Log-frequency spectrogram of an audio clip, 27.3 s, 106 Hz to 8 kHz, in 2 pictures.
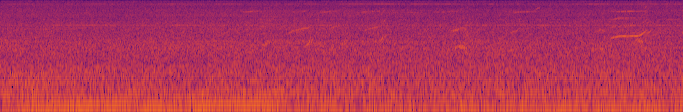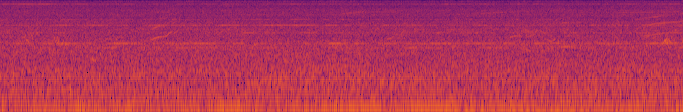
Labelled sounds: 5.8	6.3	killer whale, southern resident, 1.3 to 2.8 kHz
8.9	9.4	killer whale, southern resident, 1.0 to 2.8 kHz

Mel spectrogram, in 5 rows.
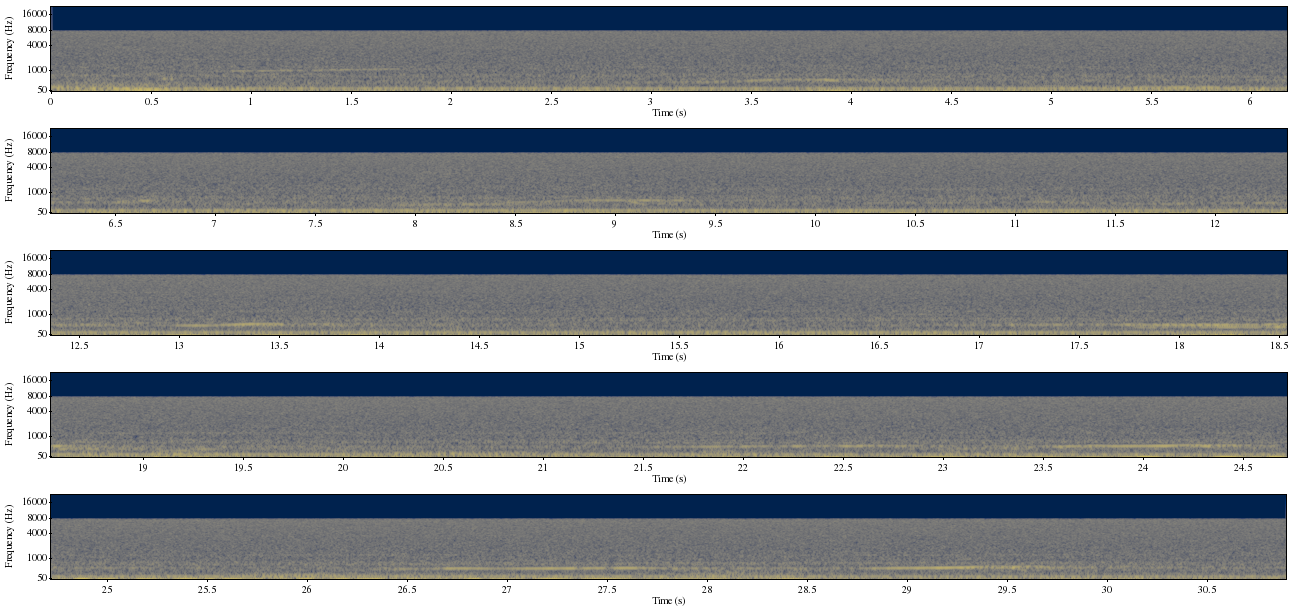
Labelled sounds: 0.9	1.8	humpback whale, 0.90 to 1.1 kHz

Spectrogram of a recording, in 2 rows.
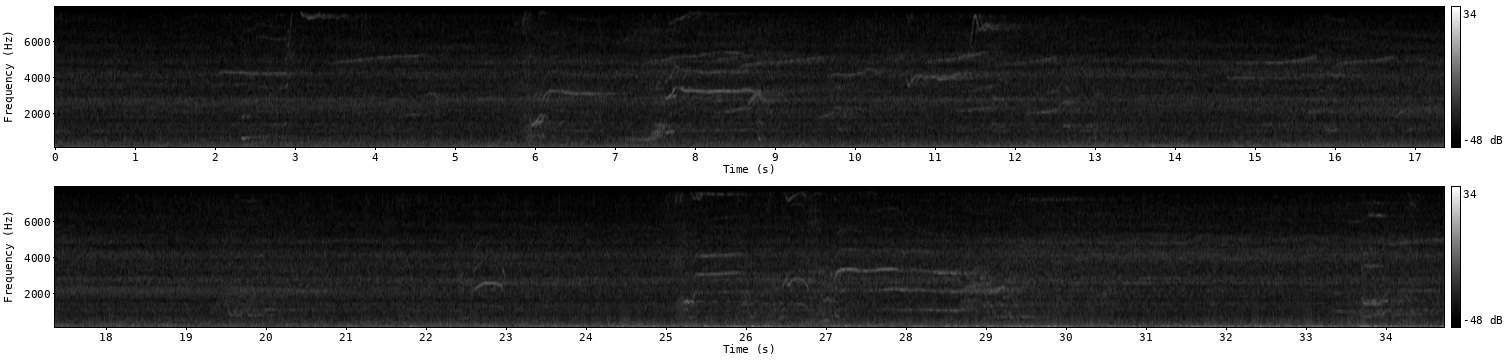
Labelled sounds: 5.8	6.8	killer whale, 0.64 to 3.3 kHz
9.5	9.9	killer whale, 1.1 to 2.4 kHz
12.2	13.0	killer whale, 0.64 to 3.5 kHz
22.5	23.0	killer whale, 1.9 to 3.4 kHz
26.3	27.3	killer whale, 5.6 to 7.9 kHz

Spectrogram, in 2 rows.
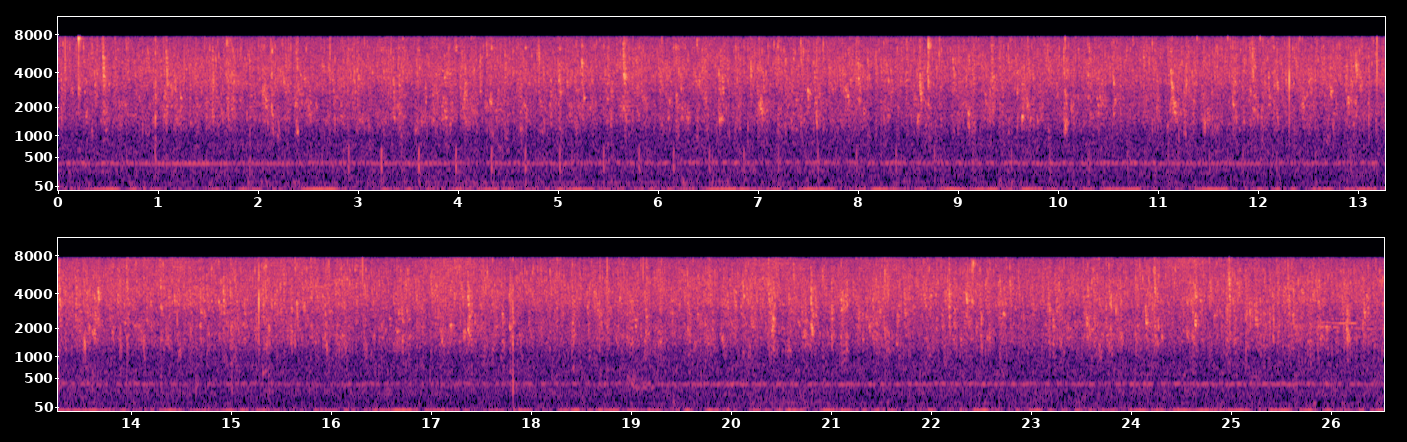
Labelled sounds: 25.8	26.5	killer whale, southern resident, J pod, call S04, 0.95 to 2.4 kHz

